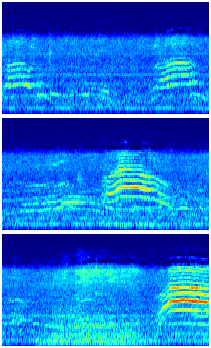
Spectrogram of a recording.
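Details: Cats in a fight, exchanging arched yowls and lower groaning cries, with a burst of low rumbling noise near the end before a loud, sharply rising wail closes it.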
